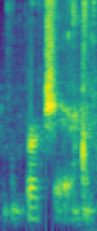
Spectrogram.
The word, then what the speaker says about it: Berkshire: Well, look up Berkshire Hathaway. Mm-hmm. Seriously, a couple stock quotes for that. – I'm going to do it. Berkshire. Is it like Worcestershire? – Kind of like Worcestershire. Yeah. Berkshire.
